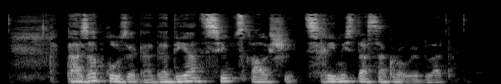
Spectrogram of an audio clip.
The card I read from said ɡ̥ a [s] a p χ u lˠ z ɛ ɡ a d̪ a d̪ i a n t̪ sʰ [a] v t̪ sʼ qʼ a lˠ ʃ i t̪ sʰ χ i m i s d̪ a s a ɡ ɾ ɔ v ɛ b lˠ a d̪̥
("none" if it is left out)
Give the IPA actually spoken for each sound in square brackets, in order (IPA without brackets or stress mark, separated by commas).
z, i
